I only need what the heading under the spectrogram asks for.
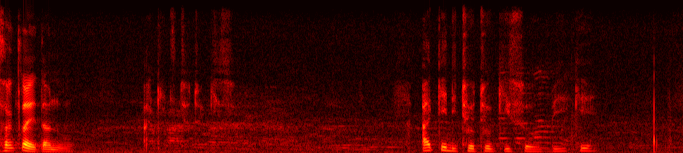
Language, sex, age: Southern Sotho, male, 27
